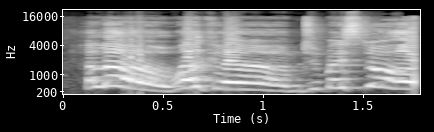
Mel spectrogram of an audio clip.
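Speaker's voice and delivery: loud, high mock American shopkeeper voice, laughing; a British guy's hammed-up American accent. Quoting the reel's Brit playing an American clerk, mock American accent. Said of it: "and I just did that".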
